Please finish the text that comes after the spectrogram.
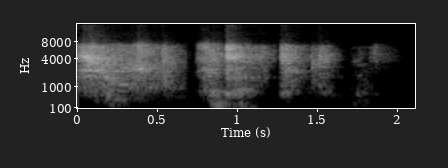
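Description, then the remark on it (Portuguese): A dog named Oscar, angry at other dogs, barks at them four times in quick succession, harsh, each bark a short rough burst with brief gaps between, the last one softer. “Estás zangado com os outros cães e pronto, se tem alguma coisa a dizer.”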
